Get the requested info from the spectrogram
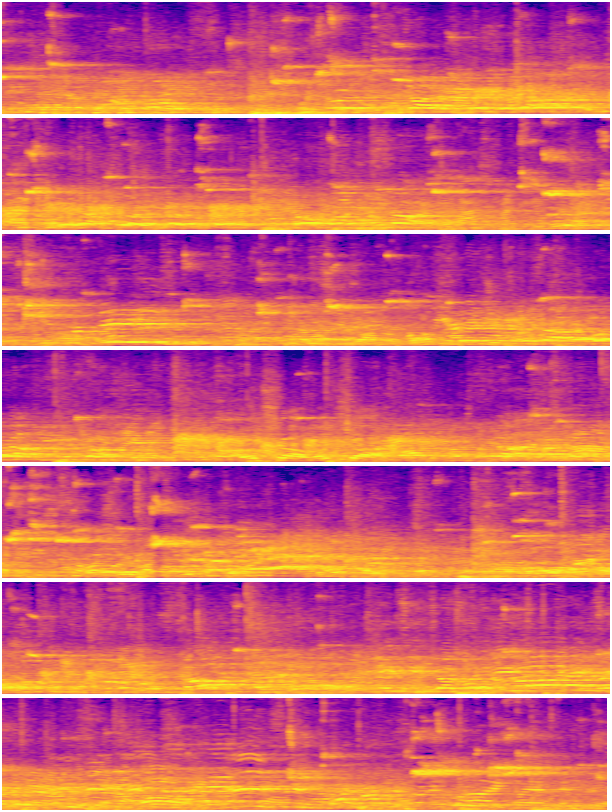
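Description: Basketball game in a gymnasium: a ball being dribbled on a hardwood floor amid many voices of players, coaches and spectators calling and shouting, all echoing in the large hall.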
